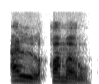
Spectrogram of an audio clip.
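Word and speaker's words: القمر: Like there's some words where I'll say al-qamaru. We call those the huruf qamariya. The al is actually completely pronounced.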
